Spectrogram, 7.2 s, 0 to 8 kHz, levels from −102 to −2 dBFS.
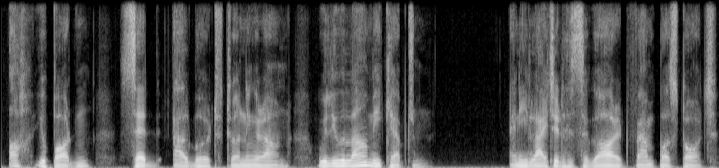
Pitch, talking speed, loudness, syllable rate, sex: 100 Hz, 165 wpm, -18 LUFS, 5.0 syllables/s, male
